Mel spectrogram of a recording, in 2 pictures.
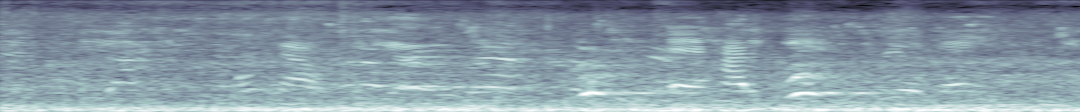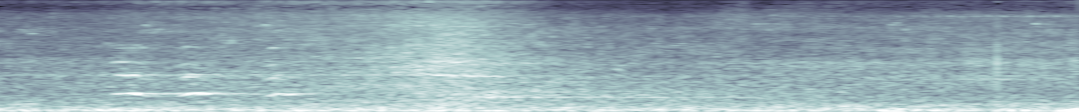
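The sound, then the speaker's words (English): A dog barks a few times, short yelping barks scattered over steady outdoor rumble, with faint voices in the background. “That dog is thanking the workers.”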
